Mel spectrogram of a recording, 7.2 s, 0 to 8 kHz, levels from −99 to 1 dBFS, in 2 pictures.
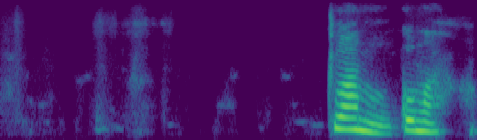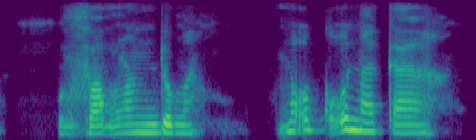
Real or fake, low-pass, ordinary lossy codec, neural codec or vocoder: fake; 7.2 kHz; Opus, 24 kbps; codec, 16 kHz, 1 kbps, FreqCodec, larger model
